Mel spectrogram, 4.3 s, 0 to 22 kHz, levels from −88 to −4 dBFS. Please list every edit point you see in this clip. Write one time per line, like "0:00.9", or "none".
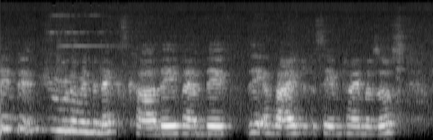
none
